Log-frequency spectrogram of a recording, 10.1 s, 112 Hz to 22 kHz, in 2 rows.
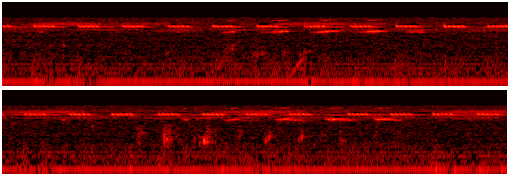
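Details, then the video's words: Wild cricket calling in the eastern Botswana wilderness at 2:30 AM on 21 May 2016: high, steady chirps repeated about four times per second, a fainter second chirping voice below, scattered soft clicks and a constant low hum. "1 Hour cricket sound"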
